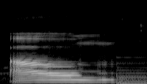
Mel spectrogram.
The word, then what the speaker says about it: ओम: ओम का उच्चारण अ, उ और म के मिले जुले रूप में होता है।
